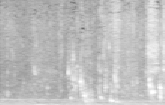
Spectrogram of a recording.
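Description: Water lapping and sloshing against a boat hull, over a steady low hum.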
